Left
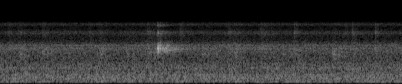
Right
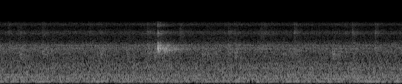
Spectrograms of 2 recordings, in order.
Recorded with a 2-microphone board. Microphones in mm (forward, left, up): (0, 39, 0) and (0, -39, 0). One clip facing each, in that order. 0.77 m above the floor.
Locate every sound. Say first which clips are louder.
1.6 s a finger snap: left 1 dB; 35° left (ahead or behind), 2 m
